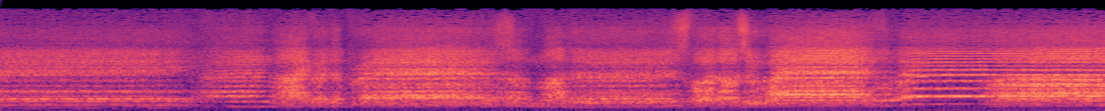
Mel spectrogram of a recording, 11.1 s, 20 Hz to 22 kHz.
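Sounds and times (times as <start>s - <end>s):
men's chorus singing in harmony: 0.0s - 11.0s.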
